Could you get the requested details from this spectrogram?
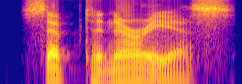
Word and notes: Septenarius: American English

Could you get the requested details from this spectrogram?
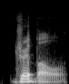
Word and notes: dribble: American English

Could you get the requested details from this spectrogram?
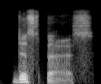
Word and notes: disperse: British English

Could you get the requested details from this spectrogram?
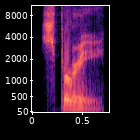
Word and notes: spurry: American English

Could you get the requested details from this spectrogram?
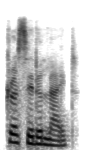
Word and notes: crocidolite: Indian

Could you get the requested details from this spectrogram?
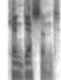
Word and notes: candescent: American English

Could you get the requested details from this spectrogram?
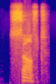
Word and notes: soft: British English

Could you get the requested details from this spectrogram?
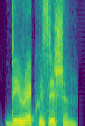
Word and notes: derequisition: Indian

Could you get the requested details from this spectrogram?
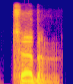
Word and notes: turban: British English

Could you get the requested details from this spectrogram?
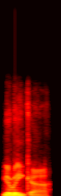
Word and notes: eureka: British English

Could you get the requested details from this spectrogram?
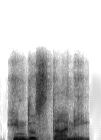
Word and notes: Hindustani: Indian

